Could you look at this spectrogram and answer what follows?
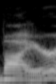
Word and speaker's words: Bayer: you well healthcare giant buyer as it's pronounced in germany and also known as bear here in the us has opened a research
